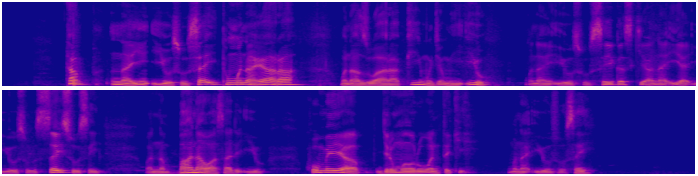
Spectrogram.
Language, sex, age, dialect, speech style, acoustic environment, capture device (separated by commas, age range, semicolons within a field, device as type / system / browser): Hausa, male, 25-34, Nigeria - Kano, happy, silence, mobile / Linux / Chrome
